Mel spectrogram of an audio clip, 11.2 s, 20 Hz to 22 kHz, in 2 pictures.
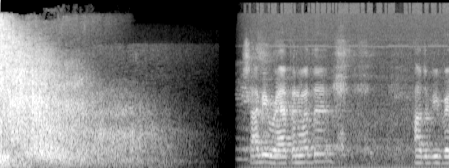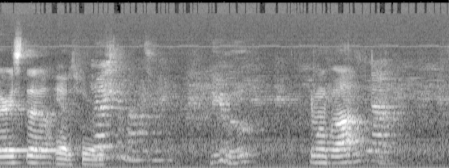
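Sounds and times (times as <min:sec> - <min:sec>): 
gunshot sound effect with long booming echo: 0:00.0 - 0:02.3
speech: 0:03.1 - 0:04.5, 0:05.2 - 0:08.8, 0:09.5 - 0:10.6.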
